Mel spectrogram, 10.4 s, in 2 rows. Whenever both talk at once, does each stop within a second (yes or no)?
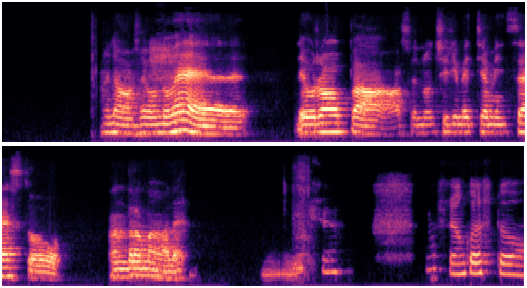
yes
